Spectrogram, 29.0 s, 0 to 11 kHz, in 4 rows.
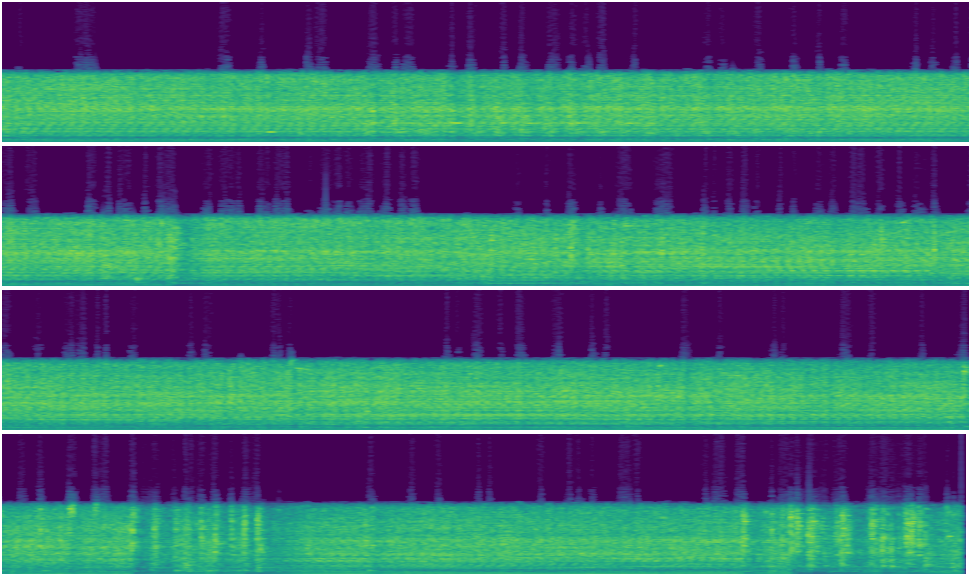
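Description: John Deere 190E excavator's four-cylinder diesel engine running steadily, its note shifting a few times.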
